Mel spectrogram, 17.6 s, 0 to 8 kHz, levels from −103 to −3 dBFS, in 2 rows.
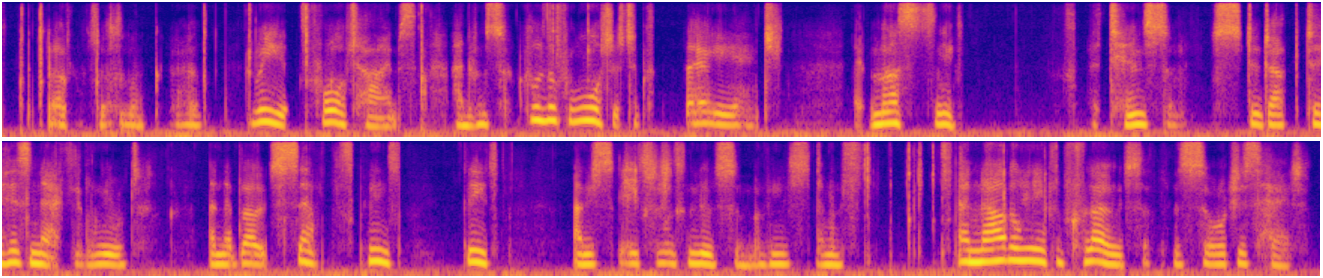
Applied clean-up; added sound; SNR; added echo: neural diffusion model UNIVERSE++.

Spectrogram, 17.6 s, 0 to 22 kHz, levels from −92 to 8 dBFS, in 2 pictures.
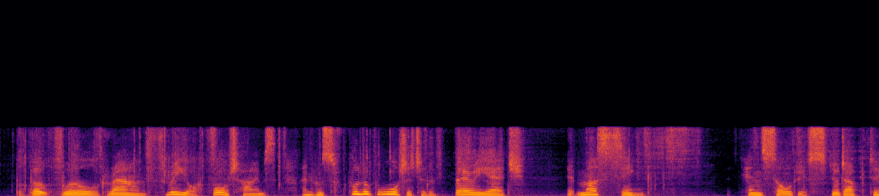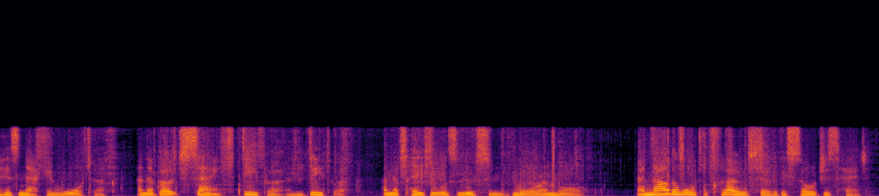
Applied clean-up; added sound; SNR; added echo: neural mask model RNNoise.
